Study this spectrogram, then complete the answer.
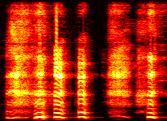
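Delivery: big burst of real laughter; loud laugh. Real, not acted. Group laughs at unanimous yes.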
